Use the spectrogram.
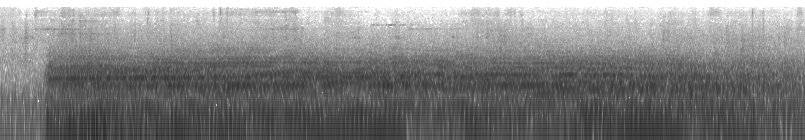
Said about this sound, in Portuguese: Uma corneta ao longe, muito alta, mas muito alta.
